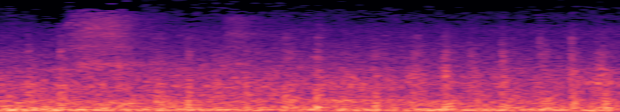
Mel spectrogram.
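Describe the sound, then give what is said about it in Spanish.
A train travelling at full speed: a dense, steady rumbling roar with faint rhythmic clatter running throughout, fairly quiet and without voices. “El tren circula a toda velocidad.”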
